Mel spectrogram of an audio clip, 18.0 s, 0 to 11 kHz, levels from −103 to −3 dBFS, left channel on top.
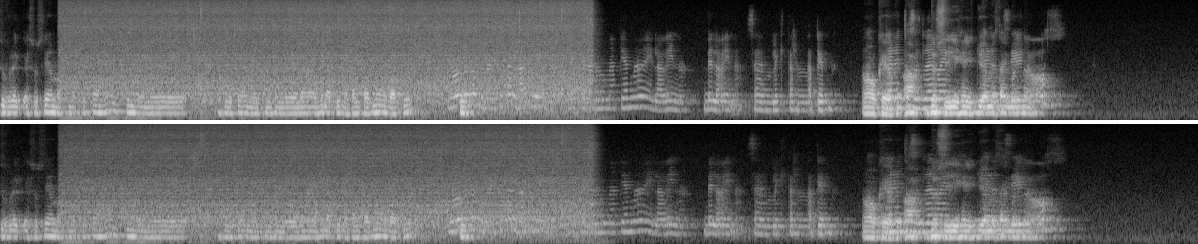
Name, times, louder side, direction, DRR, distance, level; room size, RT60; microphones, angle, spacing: voice 1, 0.0-2.8 3.3-6.2 6.9-7.0 12.9-15.5, left 4 dB, 55° left, 7 dB, 0.5 m, -26 dB
Rain, 0.9-8.9, left 3 dB, 40° left, 1.1 m, -35 dB
voice 2, 6.7-12.5 13.3-14.4 14.7-15.7, left 2 dB, 75° left, 8 dB, 1.1 m, -33 dB
8.6 x 7.4 x 5.0 m, 0.83 s
head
